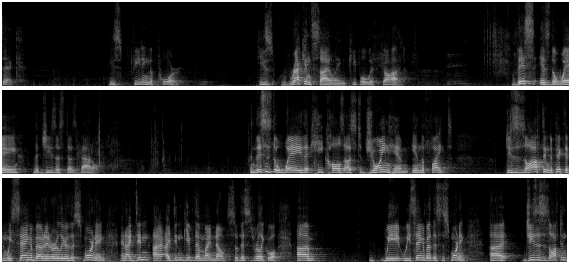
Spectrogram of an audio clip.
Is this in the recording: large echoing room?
yes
